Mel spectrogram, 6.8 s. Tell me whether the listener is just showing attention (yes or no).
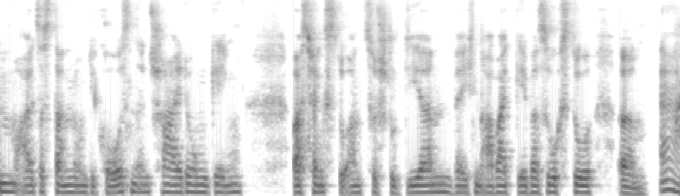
yes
